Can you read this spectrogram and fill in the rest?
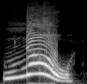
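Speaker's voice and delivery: yelling pigs. A narrator's reading. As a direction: shout it back at the wolf. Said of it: "yelled the pigs".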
